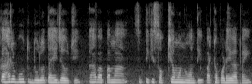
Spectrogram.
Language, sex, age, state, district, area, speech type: Odia, female, 18-30, Odisha, Balasore, rural, spontaneous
